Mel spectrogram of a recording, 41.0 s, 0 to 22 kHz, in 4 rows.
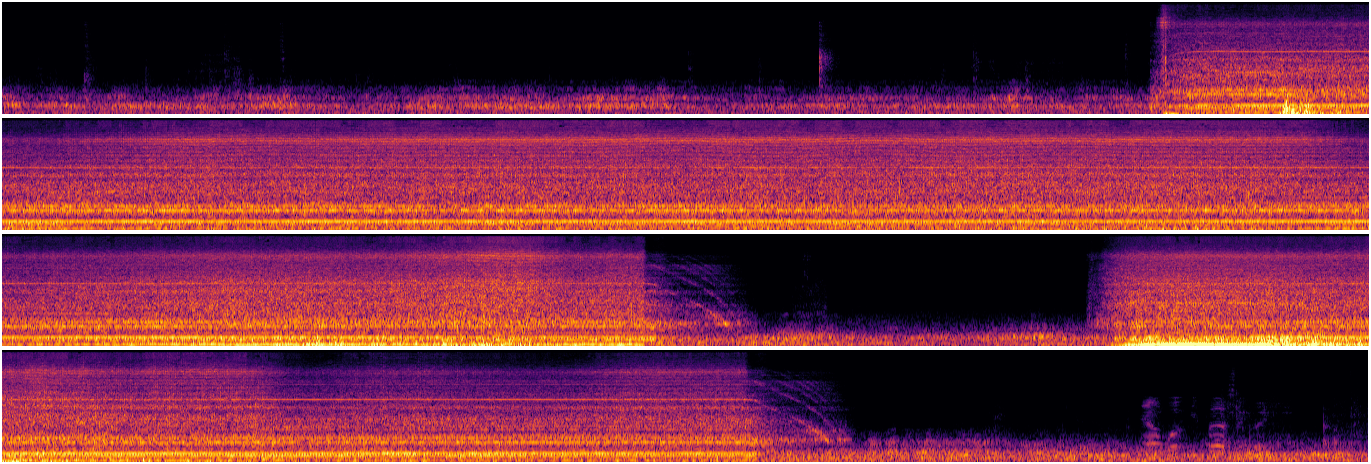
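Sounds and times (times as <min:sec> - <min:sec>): electric pressure washer running: 0:08.6 - 0:26.2, 0:28.7 - 0:37.2.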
